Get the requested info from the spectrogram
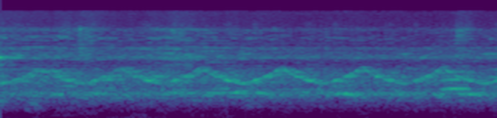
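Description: An electronic alarm warbling rapidly up and down in pitch, about four sweeps a second, without a break.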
